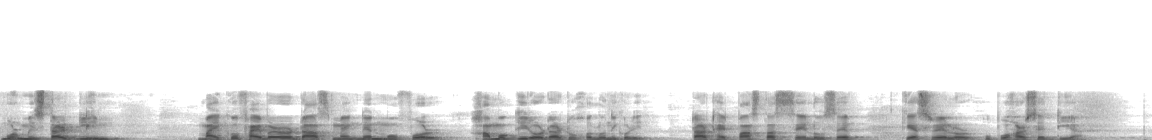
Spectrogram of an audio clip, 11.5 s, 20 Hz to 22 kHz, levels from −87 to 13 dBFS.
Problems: constant background noise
